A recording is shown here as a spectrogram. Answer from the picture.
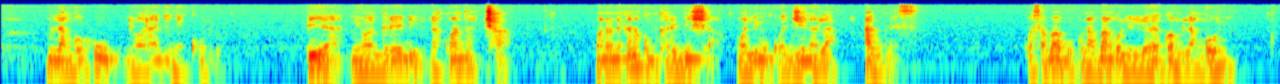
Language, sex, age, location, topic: Swahili, male, 18-24, Kisumu, education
